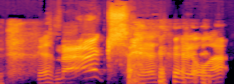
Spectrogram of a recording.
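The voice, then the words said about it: Shouted imitation of a toddler. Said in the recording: “she keeps going, Max! Shouting the dog's name ... That's a very good impression.”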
